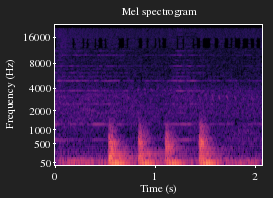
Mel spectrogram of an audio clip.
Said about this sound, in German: Dann klopfte es erneut von außen gegen die Wagentür.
